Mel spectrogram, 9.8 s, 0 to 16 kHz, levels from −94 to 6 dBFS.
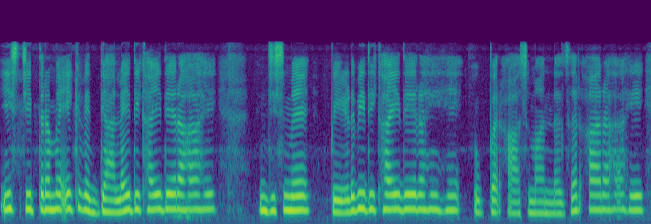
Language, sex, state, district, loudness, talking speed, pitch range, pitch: Magahi, female, Bihar, Gaya, -15 LUFS, 140 wpm, 225-245 Hz, 240 Hz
